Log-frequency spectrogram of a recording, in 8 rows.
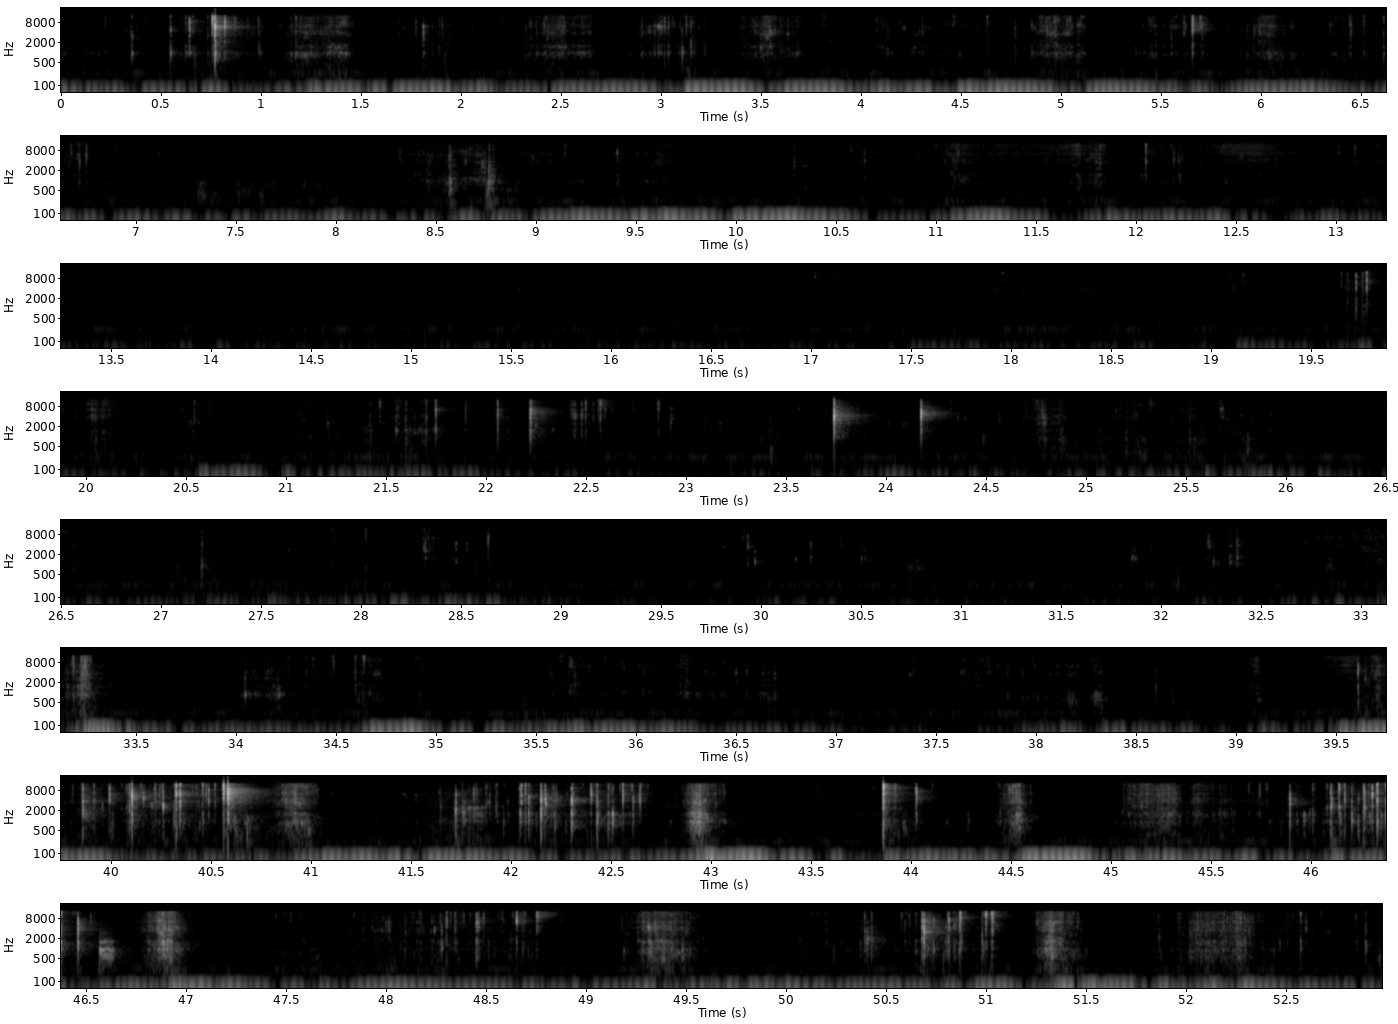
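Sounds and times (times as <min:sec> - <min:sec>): slime crackling and popping: 0:00.0 - 0:07.3, 0:19.6 - 0:23.0, 0:23.6 - 0:26.1, 0:37.7 - 0:52.9.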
